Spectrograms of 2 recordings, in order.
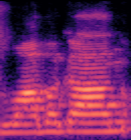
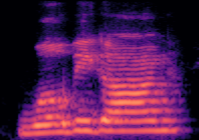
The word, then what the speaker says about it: wobbegong: but people have made it's either pronounced wobbegong or will be gone and people have made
